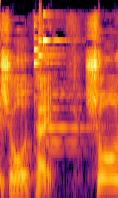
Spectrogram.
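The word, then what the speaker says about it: 招待: 불을 초 여러분 다 아시는 이게 초대하는 거지요 발음은 타타게 초대하다 쇼타이 타이저 초대장 타이도 있겠습니다 초청 자죠 청자도 했었습니다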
